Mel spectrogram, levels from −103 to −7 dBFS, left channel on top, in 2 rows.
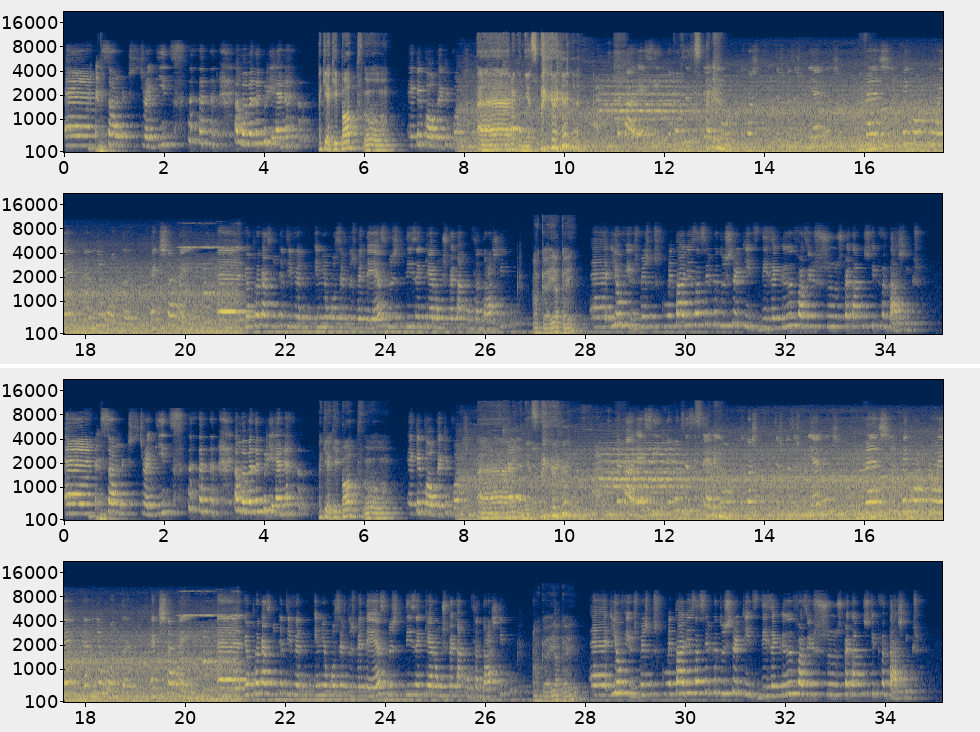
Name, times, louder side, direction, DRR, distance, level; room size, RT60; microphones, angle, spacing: voice 1, 0.0-0.6 0.9-4.8 6.9-8.1 8.8-9.5 11.0-13.4 13.7-15.5 15.8-18.9 19.3-20.2 20.6-26.4 28.1-34.6, right 2 dB, 75° right, 1.7 m, -31 dB
voice 2, 5.1-6.6 8.3-10.4 11.0-11.1 12.1-13.4 15.8-16.3 27.0-27.9, left 3 dB, 85° left, 0.6 m, -27 dB
sound 1, 7.8-21.1, right 1 dB, 30° right, 1.2 m, -30 dB
sound 2, 11.9-31.1, left 1 dB, 15° left, 1.4 m, -43 dB
8.8 x 3.3 x 5.6 m
head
